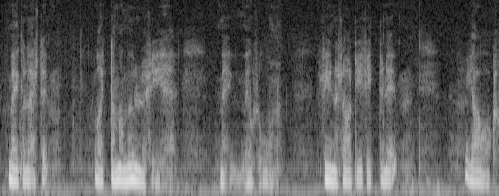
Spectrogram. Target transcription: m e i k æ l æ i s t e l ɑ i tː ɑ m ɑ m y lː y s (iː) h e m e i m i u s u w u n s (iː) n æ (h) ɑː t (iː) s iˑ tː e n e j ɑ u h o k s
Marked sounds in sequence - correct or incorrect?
correct, correct, incorrect: s, correct

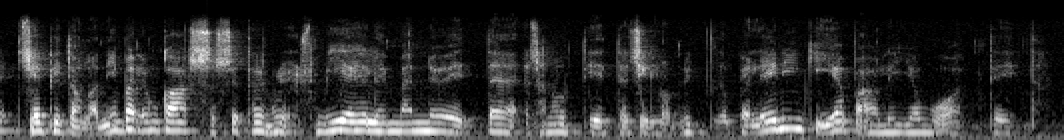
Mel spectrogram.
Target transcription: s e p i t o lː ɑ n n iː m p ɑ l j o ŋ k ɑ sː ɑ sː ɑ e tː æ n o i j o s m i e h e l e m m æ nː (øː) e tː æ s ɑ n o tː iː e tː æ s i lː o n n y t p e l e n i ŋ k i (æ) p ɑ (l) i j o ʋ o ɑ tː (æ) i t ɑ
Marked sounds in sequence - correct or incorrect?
correct, correct, correct, incorrect: e

